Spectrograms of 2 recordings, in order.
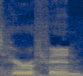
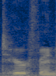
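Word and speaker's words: Terrafin: got Earth got terapin I know it's actually pronounced terapin but that's how I pronounced it when I was a little kid Terin and I don't care I hate you it's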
